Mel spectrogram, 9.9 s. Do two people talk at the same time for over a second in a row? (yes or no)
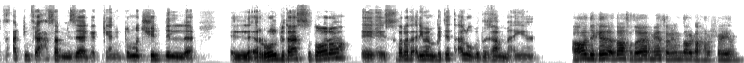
no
